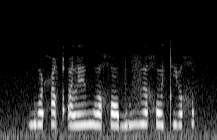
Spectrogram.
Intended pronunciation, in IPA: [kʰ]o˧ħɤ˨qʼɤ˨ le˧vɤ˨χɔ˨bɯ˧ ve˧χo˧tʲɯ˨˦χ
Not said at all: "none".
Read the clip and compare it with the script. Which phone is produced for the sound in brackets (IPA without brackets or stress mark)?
ɡ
